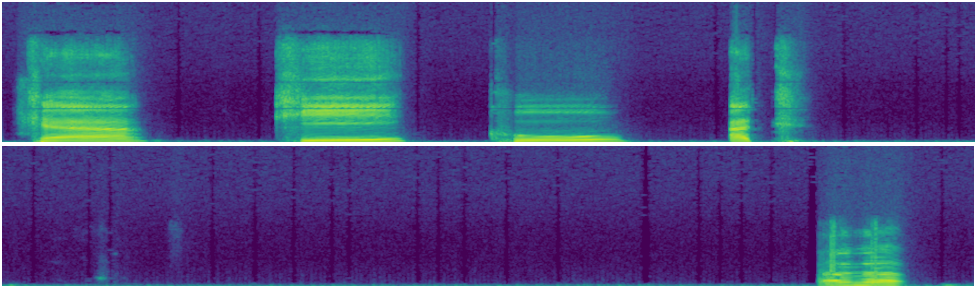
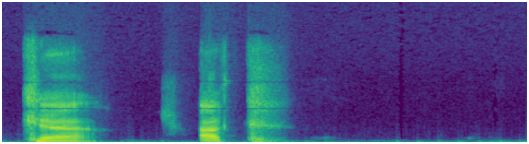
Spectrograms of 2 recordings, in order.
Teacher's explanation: huruf kaf dia mengeluarkan udara, ya, karena dia termasuk huruf yang hamas, dia mengeluarkan aliran udara juga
